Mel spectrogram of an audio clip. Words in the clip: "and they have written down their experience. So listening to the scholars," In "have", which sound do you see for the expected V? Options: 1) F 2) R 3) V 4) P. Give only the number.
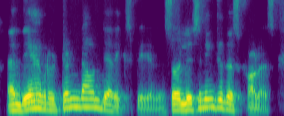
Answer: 3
